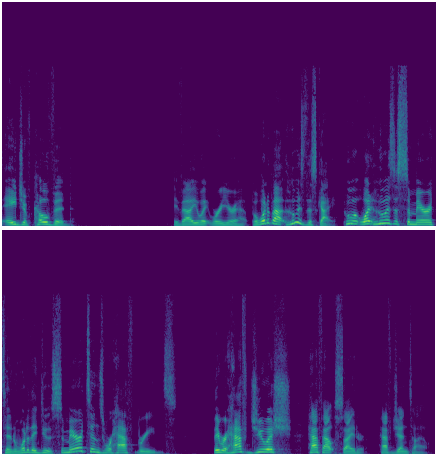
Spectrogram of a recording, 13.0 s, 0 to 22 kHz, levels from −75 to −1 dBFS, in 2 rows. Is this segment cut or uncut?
cut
